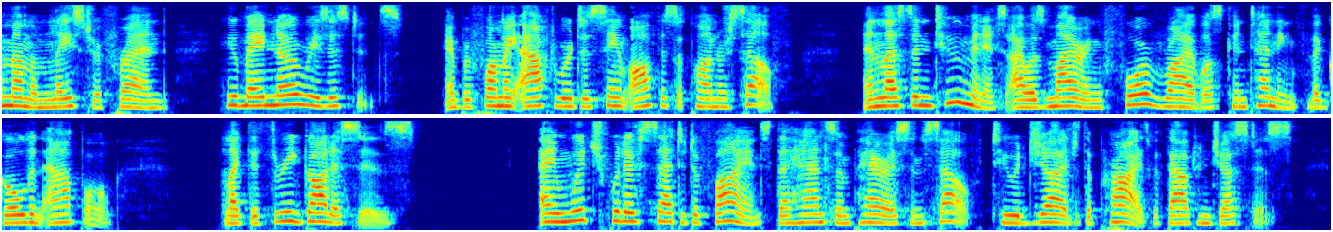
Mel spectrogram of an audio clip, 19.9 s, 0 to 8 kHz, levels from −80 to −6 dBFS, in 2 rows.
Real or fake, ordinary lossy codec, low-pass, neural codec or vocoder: fake; AAC, 32 kbps; 7.2 kHz; codec, 16 kHz, 4.8 kbps, FACodec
